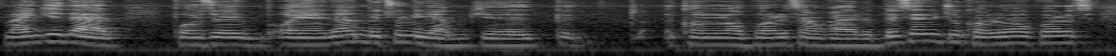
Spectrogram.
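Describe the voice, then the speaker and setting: A man's voice: fairly high pitch, darkish tone. A young man teaching English vocabulary to schoolchildren in a casual, chatty way, speaking straight to the students and repeating points. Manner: chatty, repeats himself, addresses students directly. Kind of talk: casual classroom-style lesson.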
